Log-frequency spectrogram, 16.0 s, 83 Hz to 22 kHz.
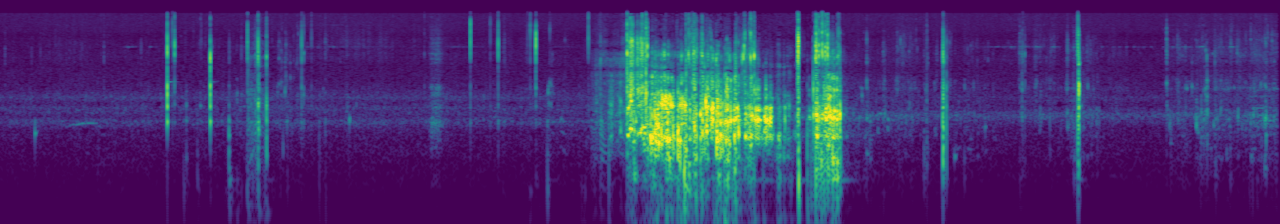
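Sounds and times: small splashes: 7.4 - 13.8, 14.6 - 16.0
fish thrashing in splashing water: 7.5 - 10.7.

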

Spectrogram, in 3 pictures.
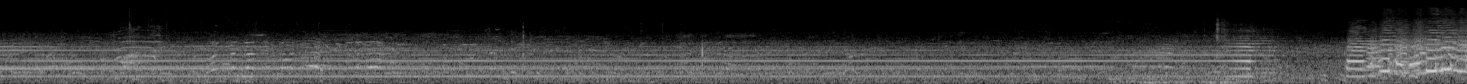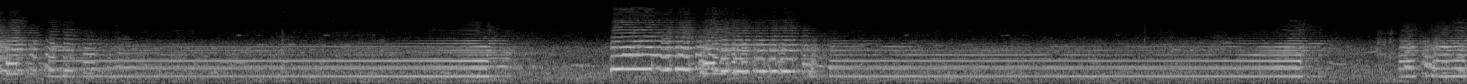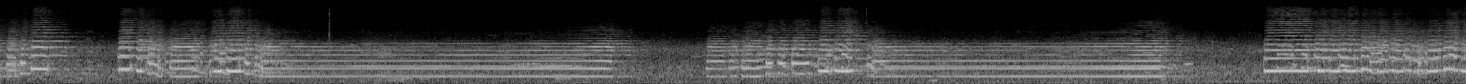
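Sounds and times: bugle call: 0.0 - 12.9, 36.4 - 41.3, 42.0 - 44.0.

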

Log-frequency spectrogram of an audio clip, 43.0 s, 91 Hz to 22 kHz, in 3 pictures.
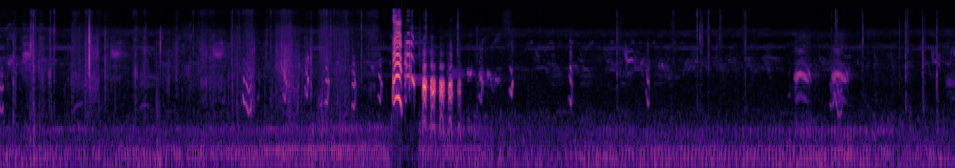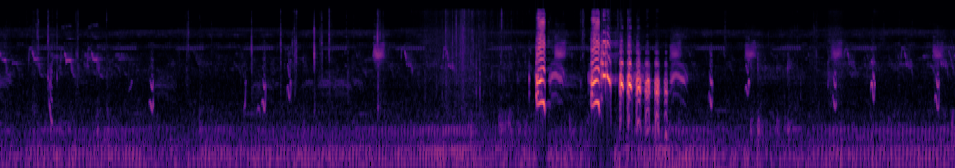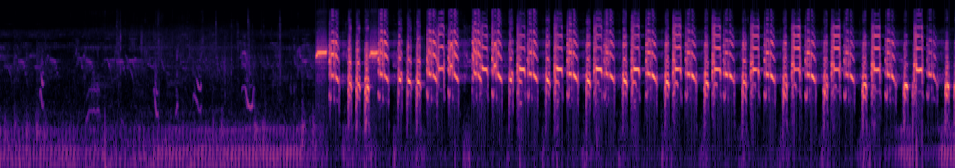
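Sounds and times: bird calling: 0.0 - 42.9
faint clicks: 18.0 - 20.1.

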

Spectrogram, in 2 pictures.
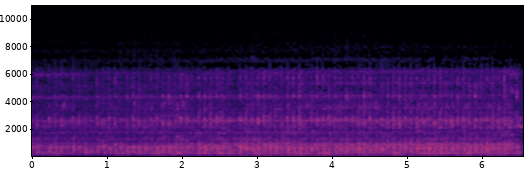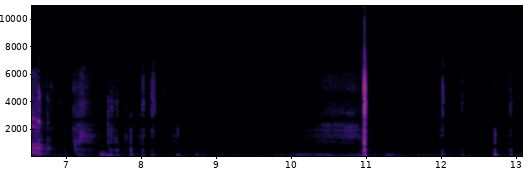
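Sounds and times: sewing machine stitching: 0.0 - 6.8.

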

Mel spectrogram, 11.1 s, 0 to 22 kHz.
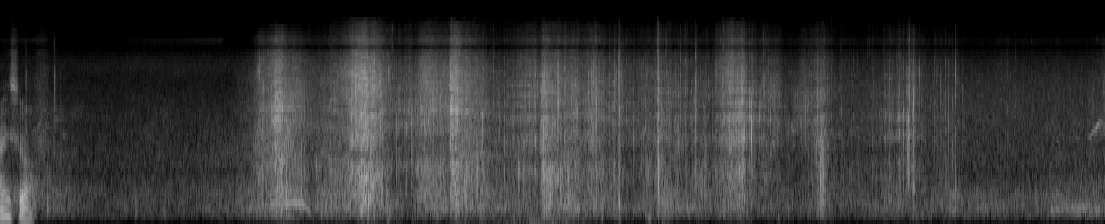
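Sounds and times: brushing through grass: 2.4 - 10.2
footsteps crunching on dry leaves: 2.4 - 10.2.

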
